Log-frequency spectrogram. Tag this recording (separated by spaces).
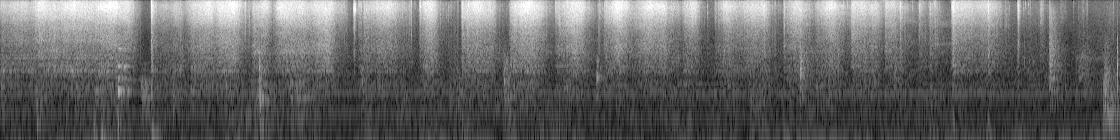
Escola-Basica-Gualtar mySounds Portugal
